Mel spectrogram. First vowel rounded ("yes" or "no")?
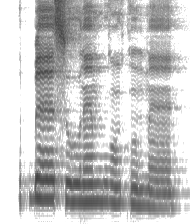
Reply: no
